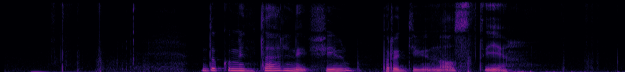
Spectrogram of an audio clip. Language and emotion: Russian, sad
